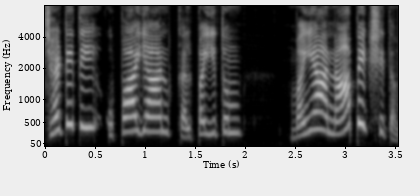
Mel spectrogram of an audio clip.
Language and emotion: Sanskrit, angry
